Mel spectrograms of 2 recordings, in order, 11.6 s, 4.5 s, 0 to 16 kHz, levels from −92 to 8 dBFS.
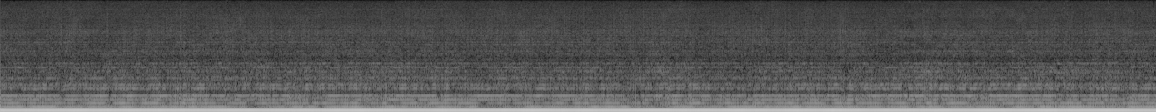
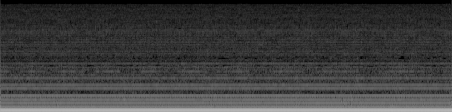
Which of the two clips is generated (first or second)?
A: first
